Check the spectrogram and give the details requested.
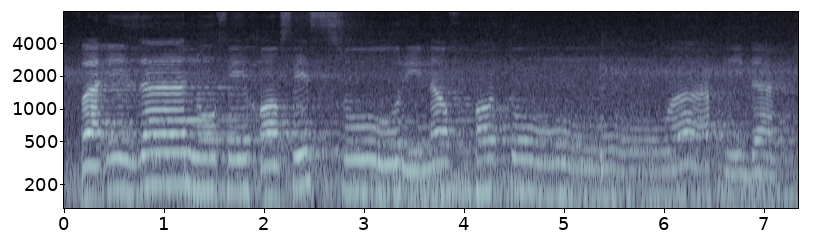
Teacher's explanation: Setelahnya ada disambung oleh waw ya, sehingga dia di sini ya, nun mati itu langsung masuk ke dalam waw ya, dan ditahan ada 2 rokat ya. Makanya dia menjadi dengung ya. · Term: idgham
